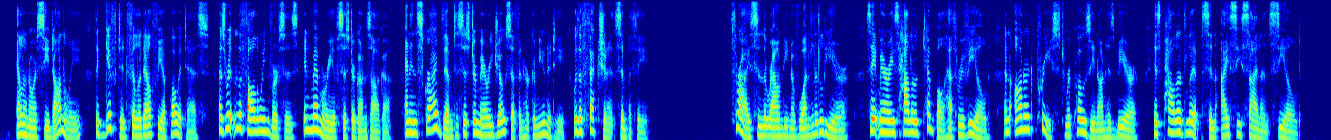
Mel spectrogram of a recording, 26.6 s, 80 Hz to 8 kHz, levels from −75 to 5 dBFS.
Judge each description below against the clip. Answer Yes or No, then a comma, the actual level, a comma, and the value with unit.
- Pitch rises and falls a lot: Yes, wide, 7.7 semitones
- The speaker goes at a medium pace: No, slow, 130 wpm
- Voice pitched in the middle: Yes, medium, 145 Hz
